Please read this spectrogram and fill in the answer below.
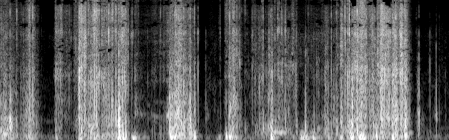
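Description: Plastic snack bags and packages crinkling and rustling in irregular bursts as a hand pushes and arranges them inside a cardboard box.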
